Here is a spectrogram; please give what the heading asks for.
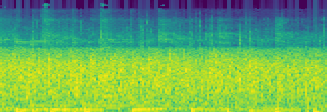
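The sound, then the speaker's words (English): An audience applauds with dense, steady hand clapping that fills the whole stretch at an even loudness, with low rhythmic thumps running underneath. “let's give the Lord a big old hand clap”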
